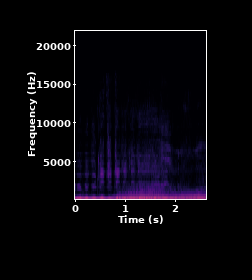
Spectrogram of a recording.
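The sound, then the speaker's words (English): A voice imitates the futuristic whir of an all-electric Porsche car, a sustained hummed tone that wobbles rapidly at first, then holds steady and dips slightly lower near the end. “the Porsche, I can't remember the name of it, but it's an all electric car. Mm-hmm. But it sounds like something off of the Jetsons. It's like,”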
